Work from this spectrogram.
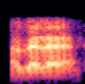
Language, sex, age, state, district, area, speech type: Malayalam, male, 45-60, Kerala, Malappuram, rural, conversation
